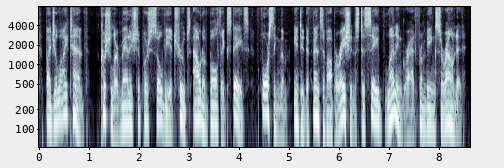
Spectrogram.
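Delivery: measured history narrator read; documentary narration. Acted. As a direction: read it like a war documentary voice-over.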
